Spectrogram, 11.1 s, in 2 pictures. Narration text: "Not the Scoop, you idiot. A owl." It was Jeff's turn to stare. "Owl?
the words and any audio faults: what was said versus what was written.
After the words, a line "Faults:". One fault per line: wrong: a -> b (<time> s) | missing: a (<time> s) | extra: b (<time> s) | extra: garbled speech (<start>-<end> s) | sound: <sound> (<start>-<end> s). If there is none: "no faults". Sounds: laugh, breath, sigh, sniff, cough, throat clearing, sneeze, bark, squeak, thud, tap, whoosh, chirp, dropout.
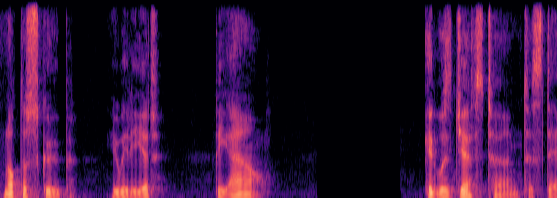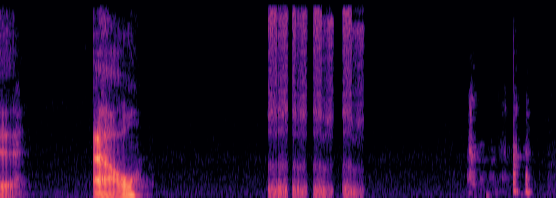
"Not the Scoop, you idiot. The owl." It was Jeff's turn to stare. "Owl?
Faults:
wrong: A -> The (2.1 s)
sound: laugh (8.2-9.2 s)
sound: laugh (10.2-10.9 s)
